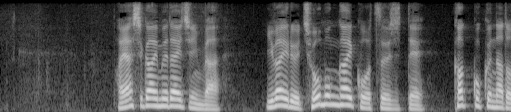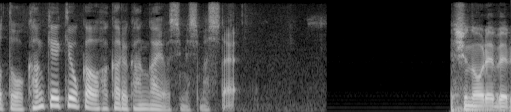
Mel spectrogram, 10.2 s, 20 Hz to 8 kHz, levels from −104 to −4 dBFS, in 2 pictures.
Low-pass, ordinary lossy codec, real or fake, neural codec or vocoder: 7.2 kHz; none; real; none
